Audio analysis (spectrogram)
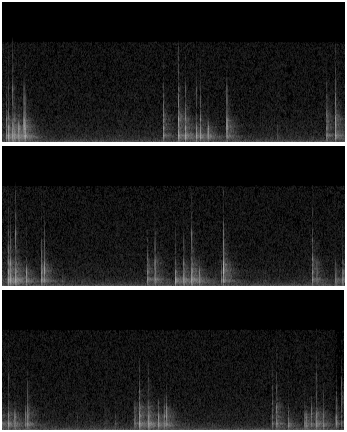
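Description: Fingernails tap slowly on a makeup palette in this second round of tapping, in seven separate bursts of quick, crisp clicks. The taps are bright and dry, with almost no ring and little low end, and quiet pauses fall between the bursts.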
